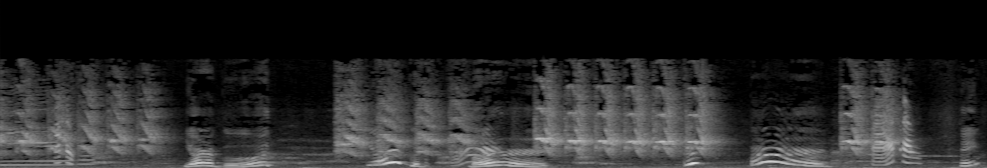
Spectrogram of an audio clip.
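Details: Indian ringneck parakeet, a pet, says thank you: short scratchy high-pitched bursts, several in a row, trading with a person's bouncing, rising-falling words and light background music.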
